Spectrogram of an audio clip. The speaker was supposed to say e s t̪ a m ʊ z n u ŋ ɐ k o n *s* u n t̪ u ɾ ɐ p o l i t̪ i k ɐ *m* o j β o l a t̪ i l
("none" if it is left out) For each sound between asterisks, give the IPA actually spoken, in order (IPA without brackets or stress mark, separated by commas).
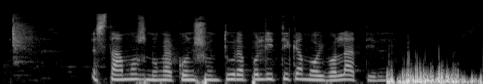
ʃ, m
